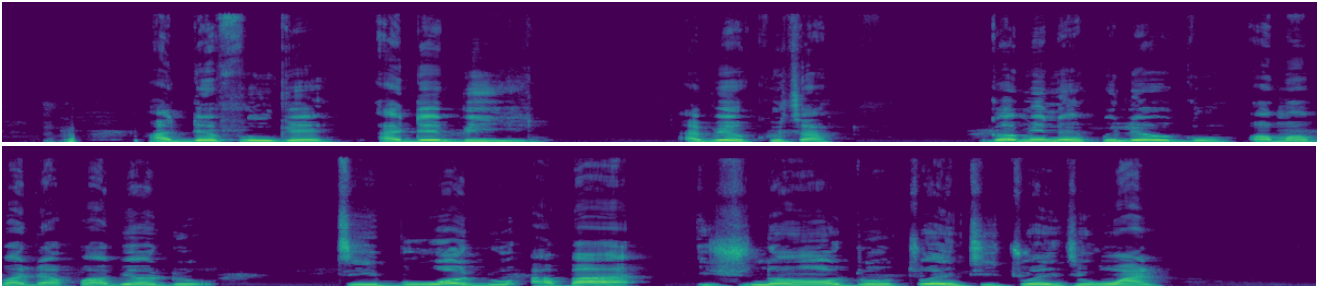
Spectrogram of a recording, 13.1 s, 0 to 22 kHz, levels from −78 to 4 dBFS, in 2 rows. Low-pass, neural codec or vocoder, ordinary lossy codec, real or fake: none; none; none; real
